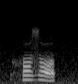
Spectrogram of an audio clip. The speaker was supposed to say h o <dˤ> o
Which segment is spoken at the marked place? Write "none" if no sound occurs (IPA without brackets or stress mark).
zˤ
